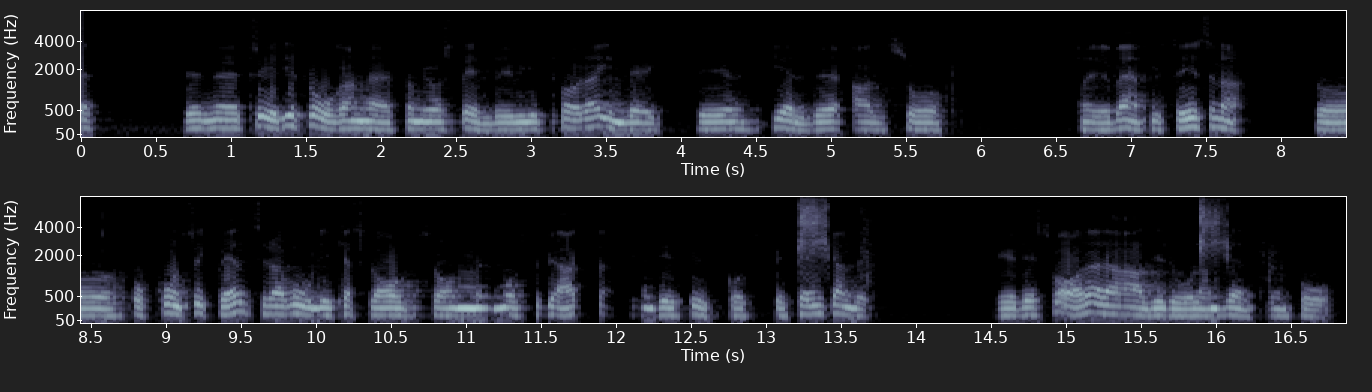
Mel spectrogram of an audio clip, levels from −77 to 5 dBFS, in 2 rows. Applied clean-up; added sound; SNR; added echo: neural mask model RNNoise.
